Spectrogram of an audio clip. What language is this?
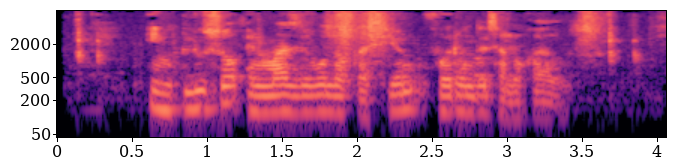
Spanish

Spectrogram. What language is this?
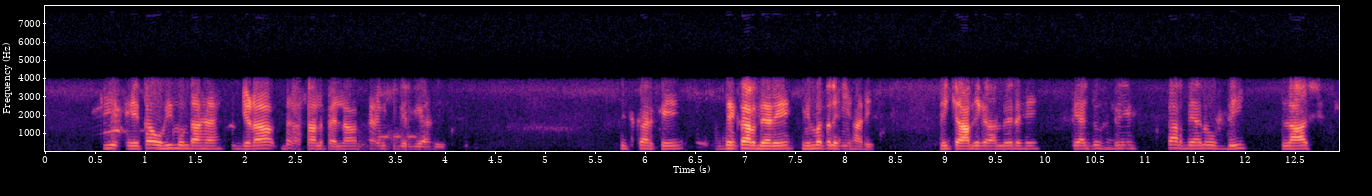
Punjabi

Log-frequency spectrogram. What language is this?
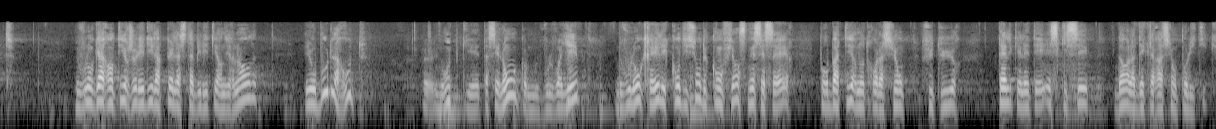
French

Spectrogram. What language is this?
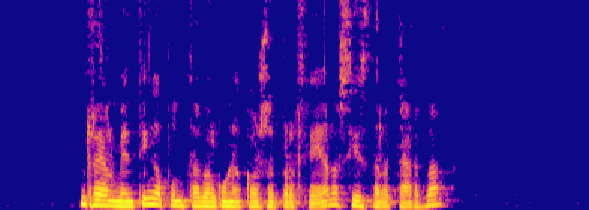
Catalan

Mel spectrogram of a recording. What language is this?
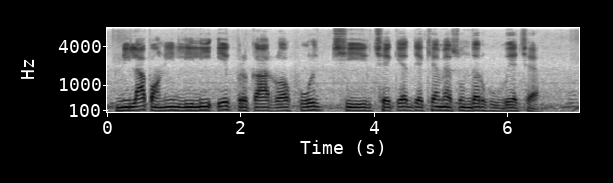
Maithili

